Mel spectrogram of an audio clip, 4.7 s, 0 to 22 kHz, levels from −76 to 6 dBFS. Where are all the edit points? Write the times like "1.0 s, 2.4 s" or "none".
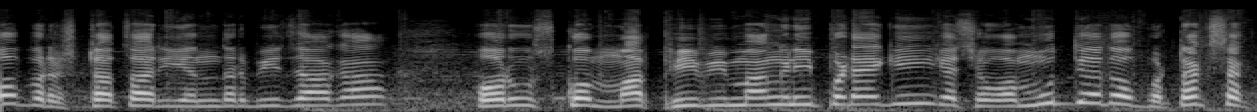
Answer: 3.5 s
